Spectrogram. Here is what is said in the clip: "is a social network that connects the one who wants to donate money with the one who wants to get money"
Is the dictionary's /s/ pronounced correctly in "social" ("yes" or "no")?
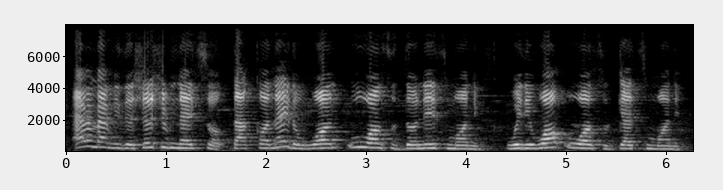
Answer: no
